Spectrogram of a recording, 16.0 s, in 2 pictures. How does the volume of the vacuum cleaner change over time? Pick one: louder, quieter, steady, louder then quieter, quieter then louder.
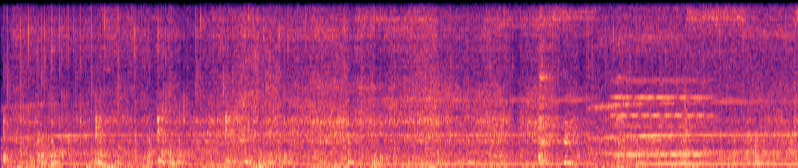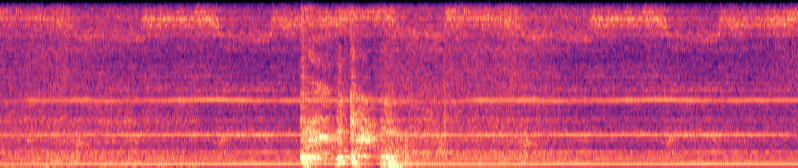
louder.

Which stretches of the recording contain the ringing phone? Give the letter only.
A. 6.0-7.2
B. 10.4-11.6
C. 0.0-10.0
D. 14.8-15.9
A.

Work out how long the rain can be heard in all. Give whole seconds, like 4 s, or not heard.
10 s.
